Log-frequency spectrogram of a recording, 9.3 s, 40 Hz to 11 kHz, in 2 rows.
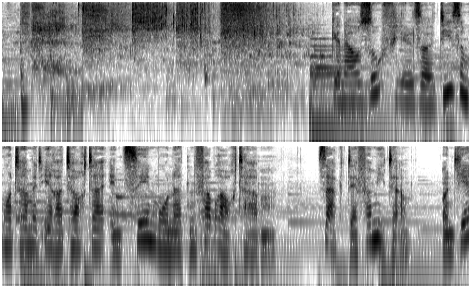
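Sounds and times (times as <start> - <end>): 
water gushing from an open tap into a sink: 0.2 - 3.2
speech: 3.3 - 9.3.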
